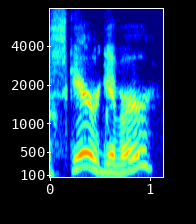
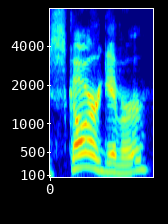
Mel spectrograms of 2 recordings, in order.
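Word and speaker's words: Scargiver: part two part two the scare Giver or I'm sorry scar Giver I pronounced that uh is sitting at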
